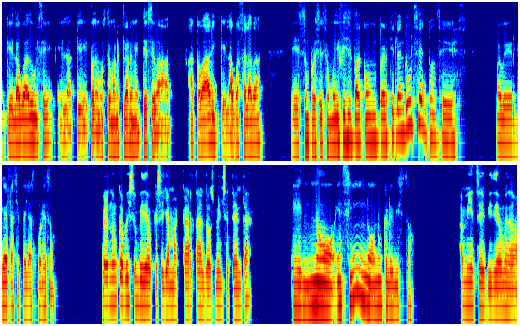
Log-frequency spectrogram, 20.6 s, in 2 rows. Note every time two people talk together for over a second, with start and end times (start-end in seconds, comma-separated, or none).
none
